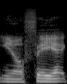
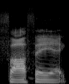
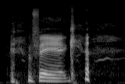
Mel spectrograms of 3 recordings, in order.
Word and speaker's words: Fayette: Um, as we see, Fayette County, I don't know where Matt got the extra syllable from, calling it Fayette County.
